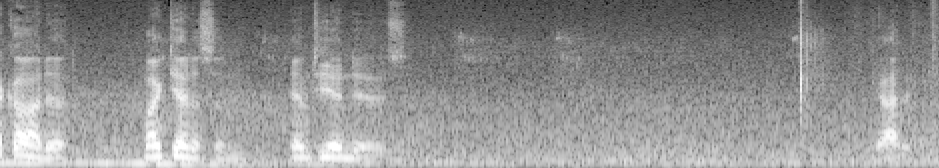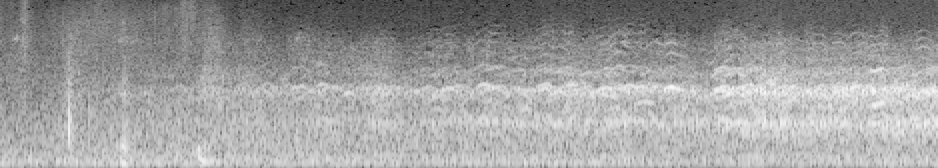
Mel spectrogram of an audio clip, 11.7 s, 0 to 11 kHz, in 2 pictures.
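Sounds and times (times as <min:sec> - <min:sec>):
speech: 0:00.0 - 0:02.6, 0:05.5 - 0:07.3
flock of snow geese honking on the waters of the Berkeley Pit: 0:06.5 - 0:11.7.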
